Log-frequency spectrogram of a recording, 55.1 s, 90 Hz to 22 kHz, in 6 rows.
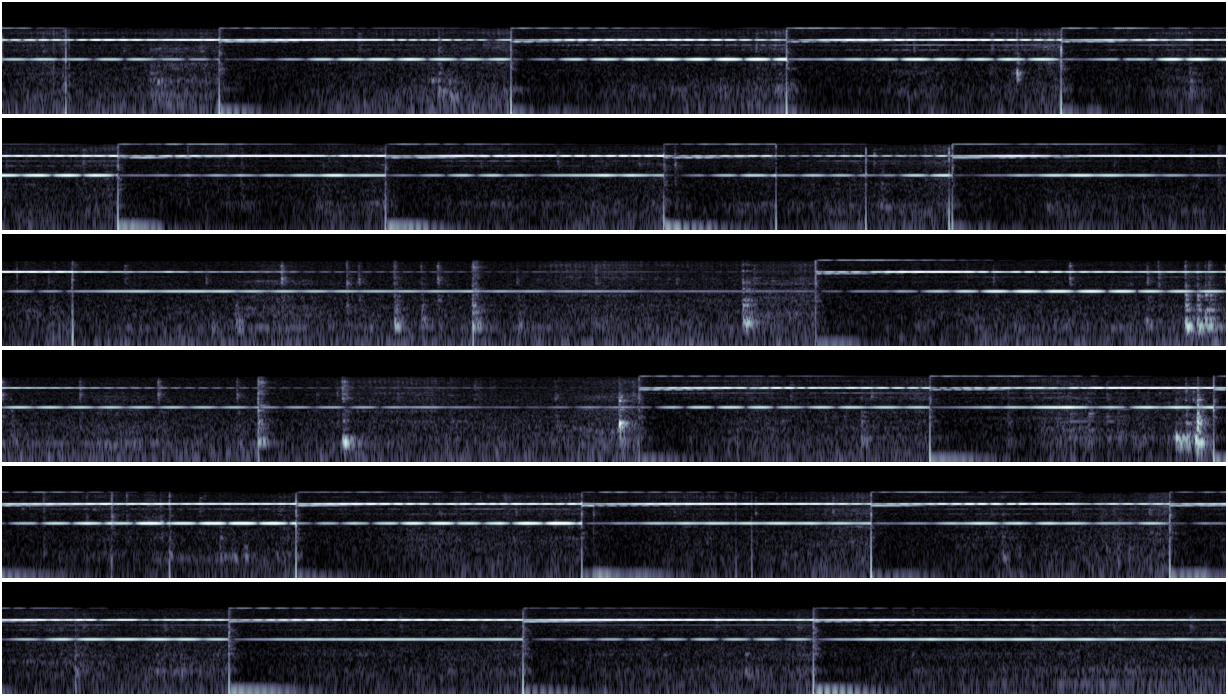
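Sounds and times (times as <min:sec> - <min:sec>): clock bell striking: 0:24.5 - 0:31.1.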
